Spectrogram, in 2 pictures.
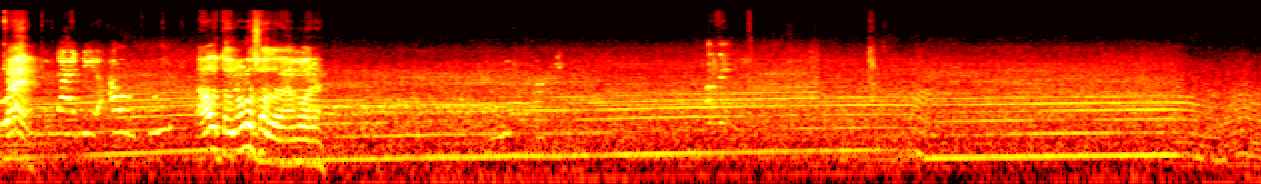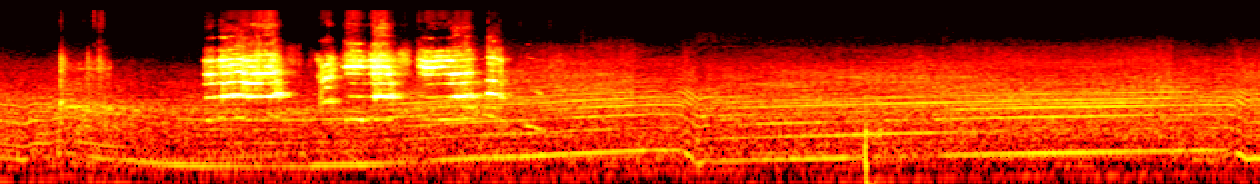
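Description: A race car engine hums steadily, its pitch rising and falling with the gears.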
